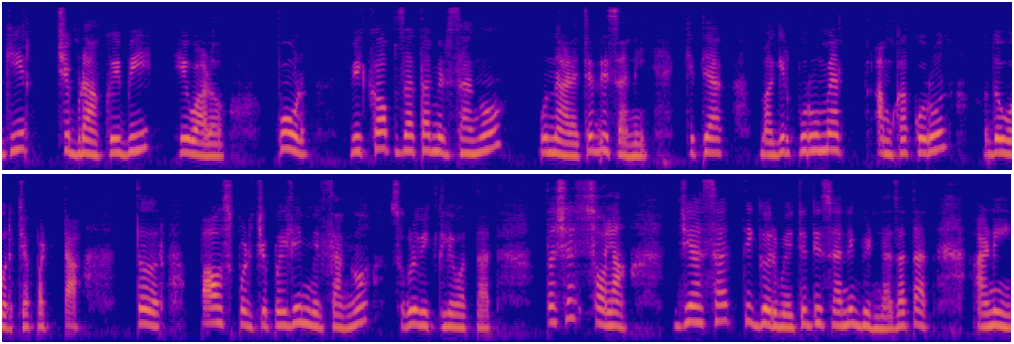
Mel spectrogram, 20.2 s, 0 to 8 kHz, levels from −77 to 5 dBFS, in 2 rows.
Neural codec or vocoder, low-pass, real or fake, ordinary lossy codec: none; 7.2 kHz; real; MP3, 64 kbps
